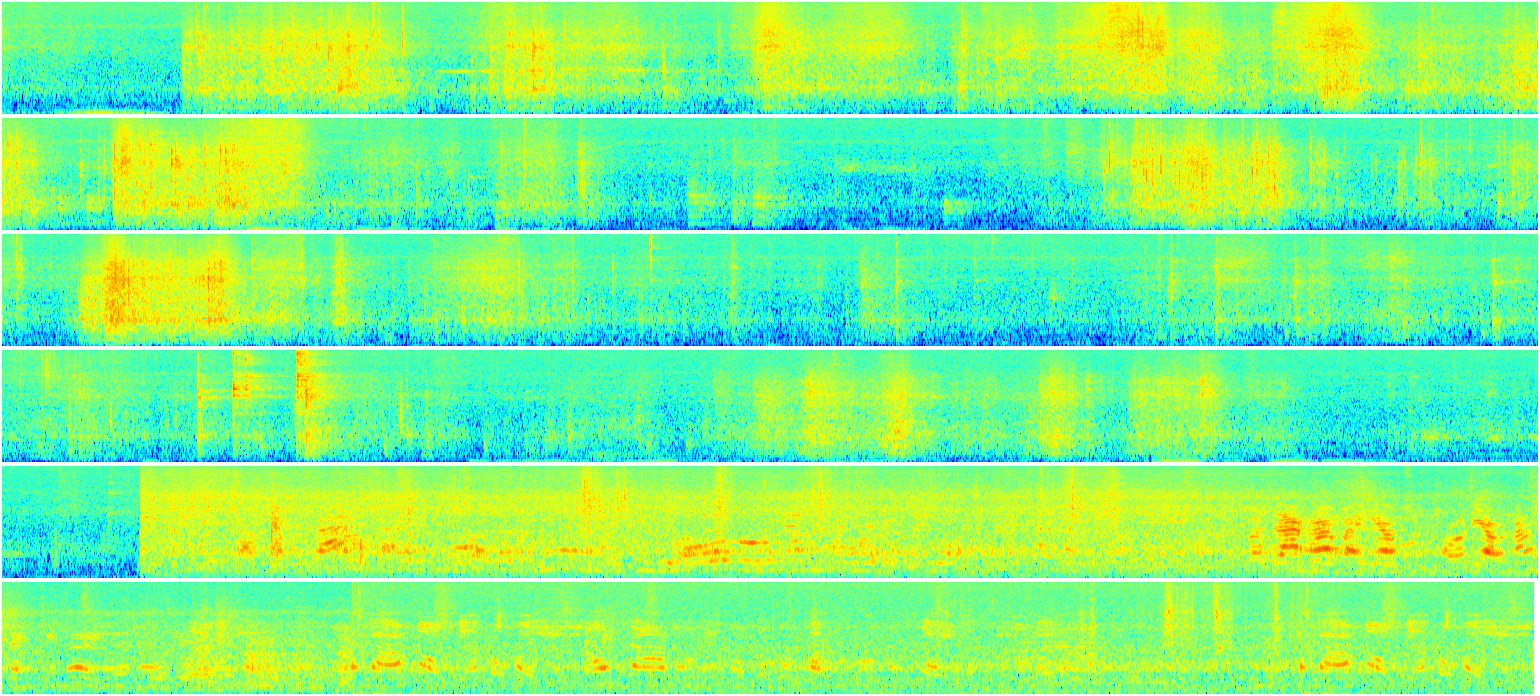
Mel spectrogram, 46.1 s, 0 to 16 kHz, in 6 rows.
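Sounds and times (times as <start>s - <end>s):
corn husks rustling: 0.0s - 12.2s, 12.8s - 20.2s, 24.8s - 30.0s, 31.4s - 46.0s
plastic bag crinkling: 0.8s - 10.9s, 12.9s - 20.0s, 31.4s - 37.7s.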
